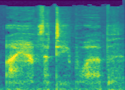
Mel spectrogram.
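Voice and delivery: eerie whispered villain voice; hammed-up spooky whisper; whispered deep web. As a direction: whisper it like a menacing entity. Voicing the deep web as character.

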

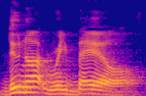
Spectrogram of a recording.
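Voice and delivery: very slow, weighty reading; emphatic scripture command. Acted. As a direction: draw out each word of the command. Reads a biblical command emphatically.

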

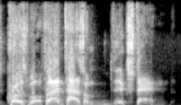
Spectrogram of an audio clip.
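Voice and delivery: slow booming game announcer; slow, dramatic title call. Retold or imitated. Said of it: "they have the announcer voice".

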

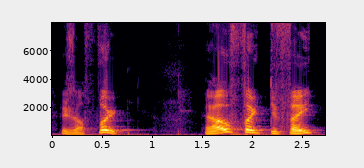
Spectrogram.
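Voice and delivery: loud, slurred movie tough-guy impression; Sylvester Stallone. Host telling folks it's a fight, in a loud Stallone impression. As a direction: shout it like a punchy film boxer. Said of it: "I'm gonna use my Sylvester Stallone voice".

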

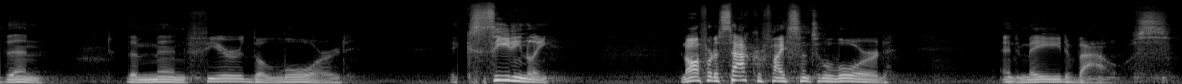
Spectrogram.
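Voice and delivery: low, slow reverent reading; scripture reading. A narrator's reading. Preacher reads verse sixteen, slow and low. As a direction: read the verse with weight.

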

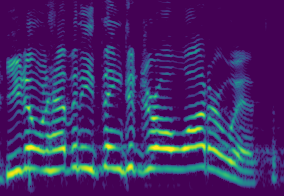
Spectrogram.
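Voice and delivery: playful. Shown as a demonstration. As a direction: tease him like it's a joke. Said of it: "a little playful".

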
